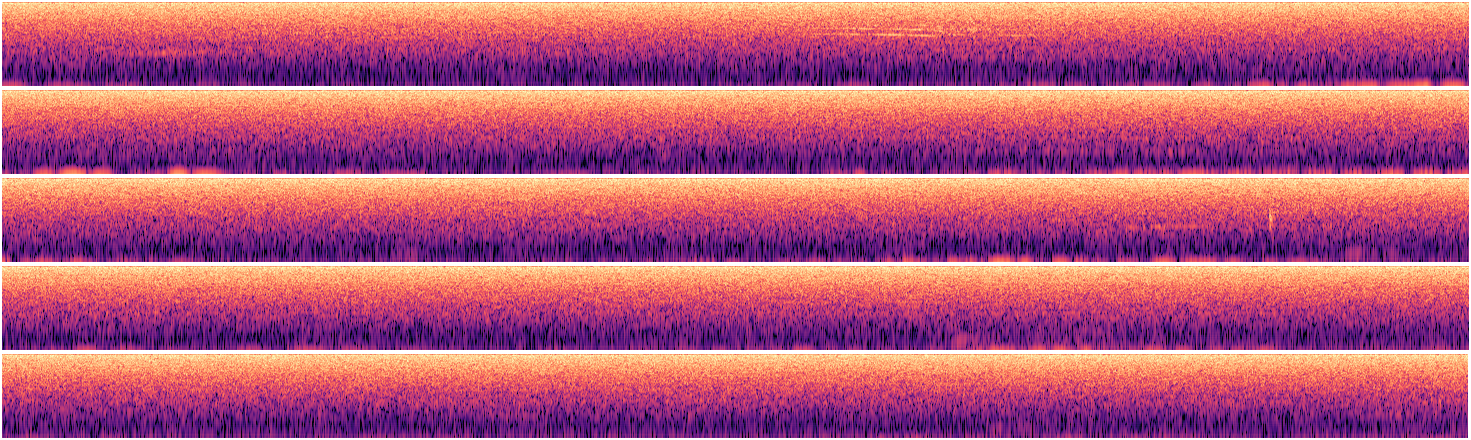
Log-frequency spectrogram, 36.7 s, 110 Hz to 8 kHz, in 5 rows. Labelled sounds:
4.1	4.8	humpback whale, 1.4 to 2.1 kHz

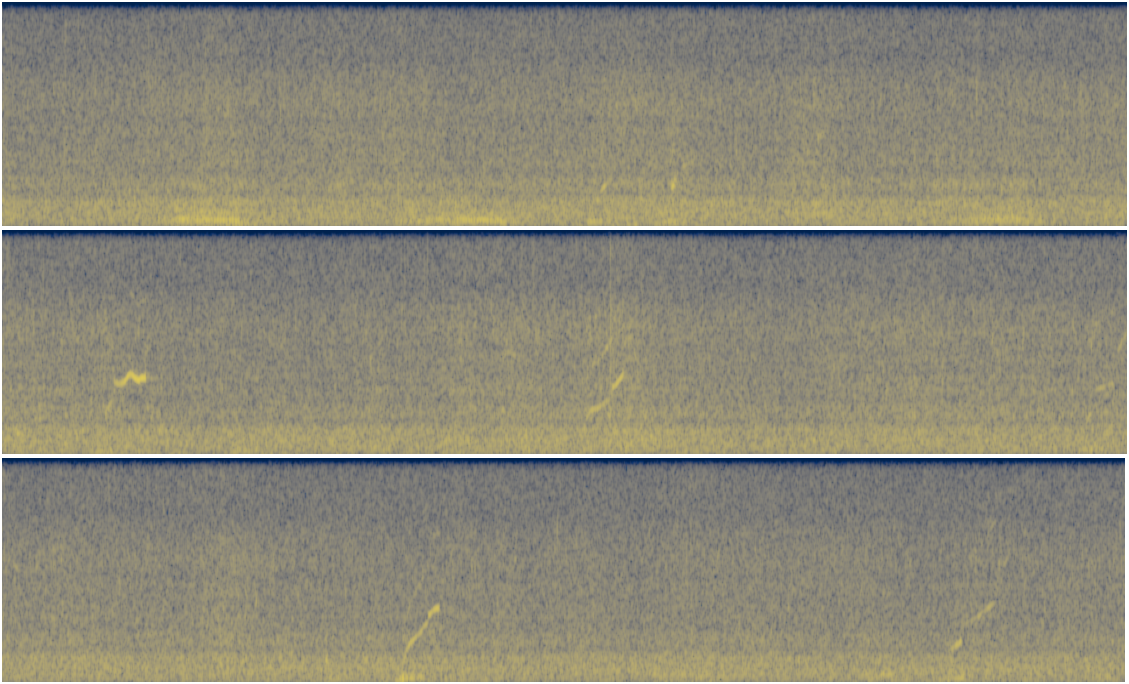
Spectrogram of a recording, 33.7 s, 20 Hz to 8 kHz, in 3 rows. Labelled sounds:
12.4	12.8	humpback whale, 2.4 to 3.0 kHz
17.1	17.4	humpback whale, 1.5 to 2.0 kHz
26.5	26.9	humpback whale, 1.1 to 2.2 kHz
32.1	32.5	humpback whale, 2.1 to 3.0 kHz

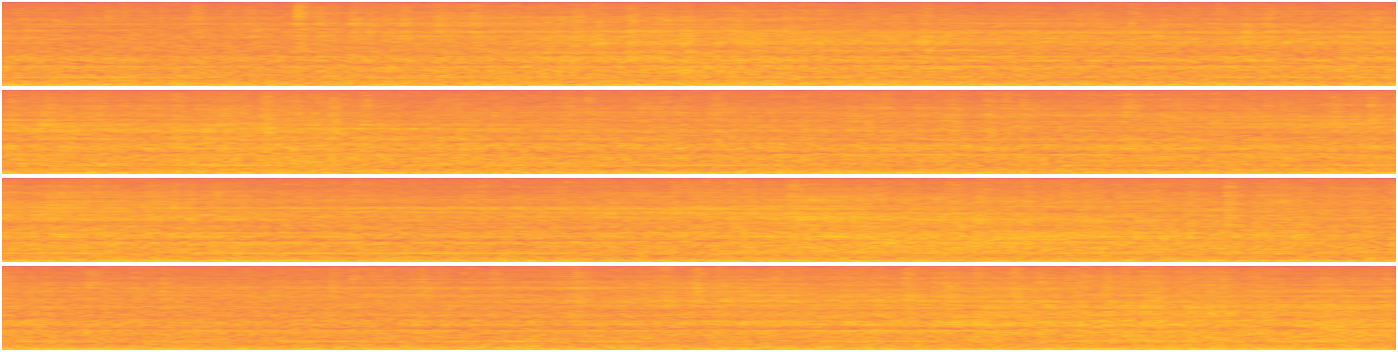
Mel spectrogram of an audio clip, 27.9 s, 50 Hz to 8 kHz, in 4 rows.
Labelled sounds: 0.1	0.3	vessel noise, 4.1 to 4.3 kHz
12.6	12.8	vessel noise, 5.4 to 5.7 kHz
23.4	23.7	vessel noise, 2.1 to 2.3 kHz

